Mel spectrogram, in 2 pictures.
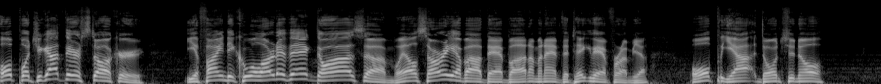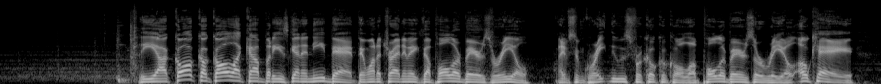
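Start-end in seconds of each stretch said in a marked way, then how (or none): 0.0-14.1 deliberately terrible, bad Midwestern accent. Improvising a character who addresses a stalker, in a terrible Midwestern accent. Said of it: "but in a terrible Midwestern accent".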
